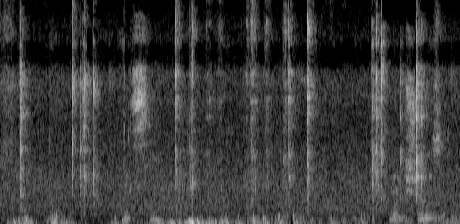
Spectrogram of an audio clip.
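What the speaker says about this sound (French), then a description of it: "On va venir serrer les vis de tout à l'heure." Screws are tightened on the motor mount of a modern Solex-style electric bike, with close metallic clicks and ratcheting taps at an irregular pace, while someone talks briefly.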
